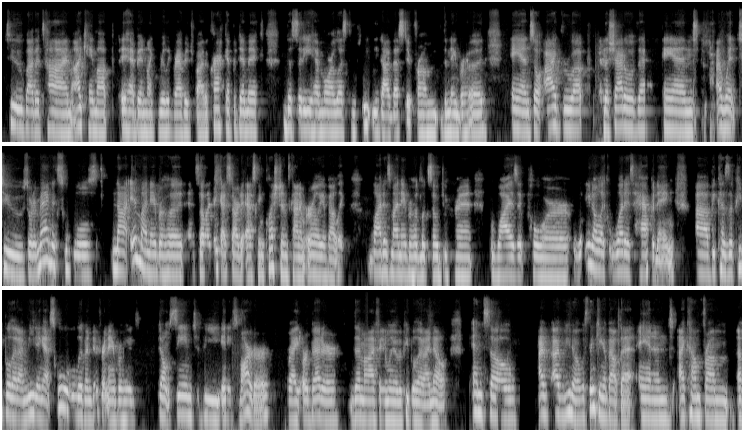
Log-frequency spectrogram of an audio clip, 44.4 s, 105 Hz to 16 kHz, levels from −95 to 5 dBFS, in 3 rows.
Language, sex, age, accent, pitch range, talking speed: English, female, 20-39, American, 155-175 Hz, 170 wpm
